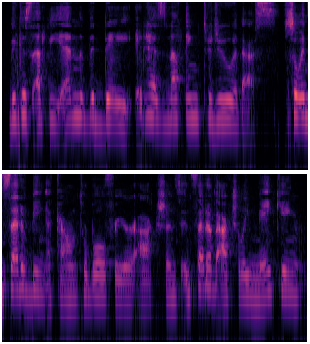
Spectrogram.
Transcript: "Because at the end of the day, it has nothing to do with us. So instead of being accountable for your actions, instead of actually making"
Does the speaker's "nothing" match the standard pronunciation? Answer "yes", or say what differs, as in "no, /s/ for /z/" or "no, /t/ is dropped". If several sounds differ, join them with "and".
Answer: yes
